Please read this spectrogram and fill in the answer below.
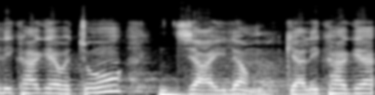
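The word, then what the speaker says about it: xylem: एम इसे हम पढ़ेंगे जाइलम जाइलम का अर्थ होता है बच्चों दारू क्या होता है दारू जाइलम तो इसे आप याद रखिएगा इसे हम जाइलम पढ़ेंगे यानी x को हम ज का उच्चारण करेंगे एक्स का ज उच्चारण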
